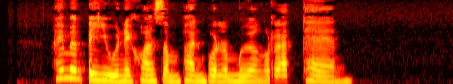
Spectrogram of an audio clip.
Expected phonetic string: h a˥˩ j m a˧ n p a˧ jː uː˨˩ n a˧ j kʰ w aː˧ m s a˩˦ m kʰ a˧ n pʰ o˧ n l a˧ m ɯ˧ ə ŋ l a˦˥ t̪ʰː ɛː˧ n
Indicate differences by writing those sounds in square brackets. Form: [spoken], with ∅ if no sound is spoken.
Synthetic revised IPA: h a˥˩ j m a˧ n p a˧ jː uː˨˩ n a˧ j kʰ w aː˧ m s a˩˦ m [pʰ] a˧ n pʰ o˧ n l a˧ m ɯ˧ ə ŋ [ɾ] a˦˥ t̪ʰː ɛː˧ n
